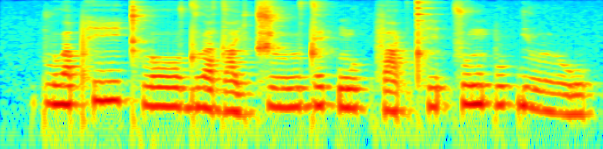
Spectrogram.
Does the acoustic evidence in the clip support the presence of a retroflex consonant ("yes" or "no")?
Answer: no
